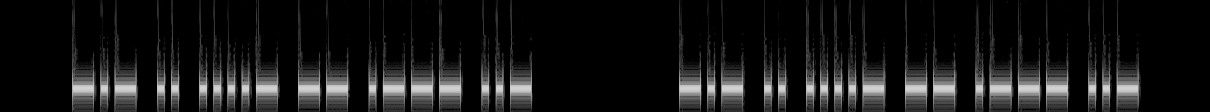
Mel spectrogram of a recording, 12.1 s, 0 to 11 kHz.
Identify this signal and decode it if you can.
Morse code, heard as a keyed tone, about 17 wpm, 700 Hz. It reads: KI4MJU KI4MJU
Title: USA Call Signs - 6 Characters - Repeated 3x - 17wpm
